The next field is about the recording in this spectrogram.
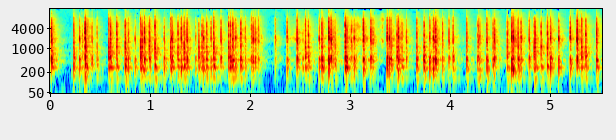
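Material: Cardboard.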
